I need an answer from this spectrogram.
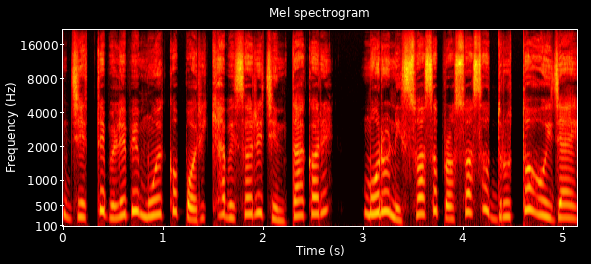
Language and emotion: Odia, fearful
